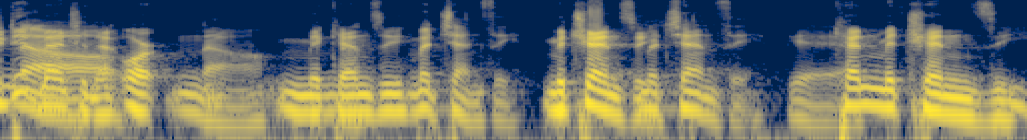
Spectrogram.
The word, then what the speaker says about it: Michienzi: the names yeah yeah so Ken michienzi no Mackenzie McKenzie you're still screwed to that I still Ken McKenzie yeah we've gotten all kinds of pronunciations over there my favorite is that's a pretty cheesy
